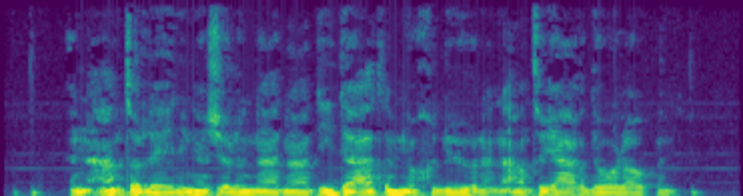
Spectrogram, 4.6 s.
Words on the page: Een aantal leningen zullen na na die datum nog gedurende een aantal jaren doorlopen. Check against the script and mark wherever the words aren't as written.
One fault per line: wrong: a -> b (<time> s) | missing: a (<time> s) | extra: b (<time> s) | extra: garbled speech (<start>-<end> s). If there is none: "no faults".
no faults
